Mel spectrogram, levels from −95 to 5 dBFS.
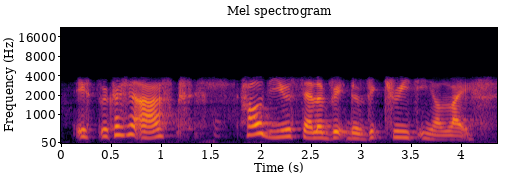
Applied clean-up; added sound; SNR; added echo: neural mask model Resemble Enhance denoiser.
